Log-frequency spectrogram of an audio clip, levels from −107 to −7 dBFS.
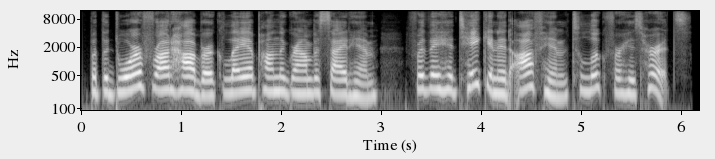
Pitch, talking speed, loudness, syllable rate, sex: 225 Hz, 225 wpm, -19 LUFS, 4.9 syllables/s, female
